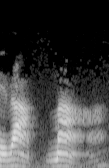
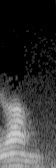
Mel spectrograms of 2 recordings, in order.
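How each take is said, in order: First: The M is pronounced openly and fully. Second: The M is swallowed, drawn inward. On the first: The speaker calls it wrong. "you don't say Rama" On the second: The speaker calls it right. "you should swallow the M"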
